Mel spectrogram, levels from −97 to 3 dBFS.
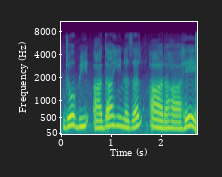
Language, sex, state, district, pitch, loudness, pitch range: Hindi, female, Rajasthan, Jaipur, 235 Hz, -12 LUFS, 205-260 Hz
